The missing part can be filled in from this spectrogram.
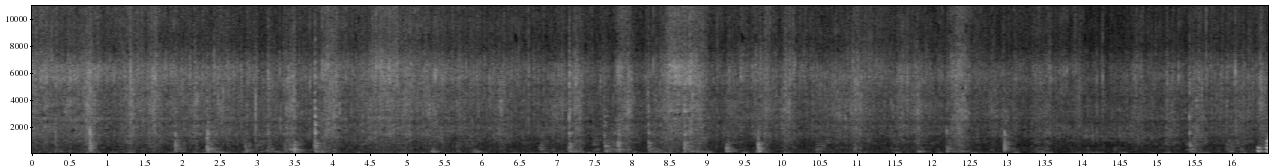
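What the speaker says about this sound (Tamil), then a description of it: "அதையும் இதோட சேர்த்து நல்லா கலந்து விடலாம்." Vegetables and cashews for a vegetable vermicelli biryani sizzle steadily in a hot pan, with intermittent scraping stir strokes over the continuous frying hiss and no talking.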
